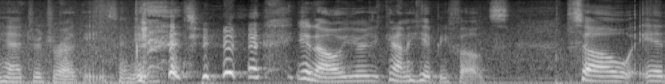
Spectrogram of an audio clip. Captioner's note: chuckles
